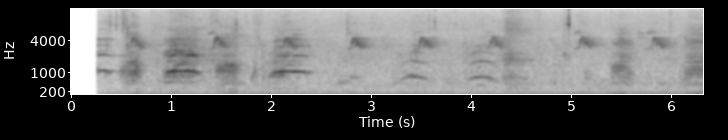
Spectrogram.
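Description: Birds calling: a series of short calls, each rising and then falling in pitch, about one a second, over a steady low hum.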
